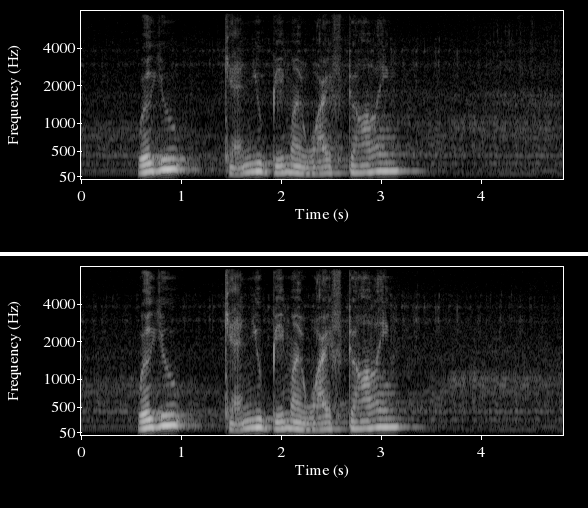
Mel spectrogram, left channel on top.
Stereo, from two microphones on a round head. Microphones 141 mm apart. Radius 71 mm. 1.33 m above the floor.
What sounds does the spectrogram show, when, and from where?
0.6 s a man speaking: 40° right (ahead or behind), 0.9 m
